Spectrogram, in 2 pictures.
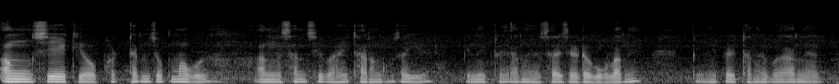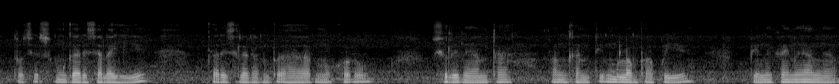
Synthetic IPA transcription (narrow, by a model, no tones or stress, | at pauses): aŋsiajtʰiawpʰatʰːajmzɔpmabɯ | a̰ŋɯsansebaɦajtʰaɾaŋɡɔzajɯ | binikʰɾaja̰ŋɯsaɾisaɾdaɡɔlaŋɯ | b̥inikʰɾajtʰaŋɯbaaŋɯdɔsesumɡaɾisalajhɯjɯ | ɡ̥a̰ɾisalajdanbɯ̰ahaɾnɔkʰɔɾɔ̰w | sɯlinajantʰa | ɾaŋkʰantʰimulampʰapʰɯjɯ | binikʰajnɯaŋɯ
